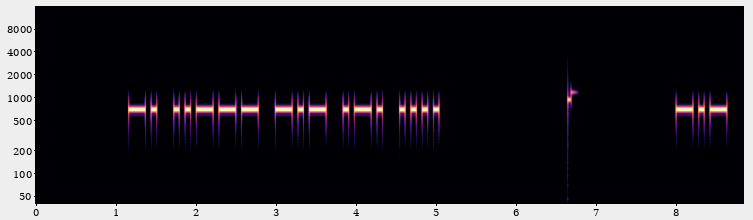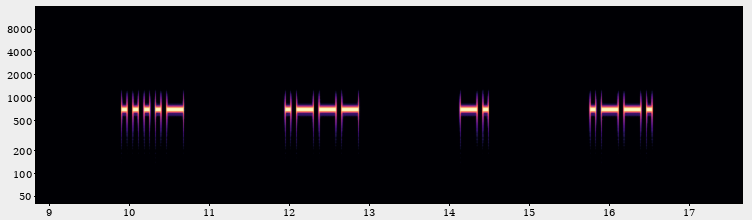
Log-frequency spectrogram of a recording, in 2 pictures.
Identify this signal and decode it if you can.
Morse code, heard as a keyed tone, about 17 wpm, spaced as for 9 wpm, 700 Hz. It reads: N2KRH K4JNP
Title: USA Call Signs - 5 Characters - 6x Character Spacing - 17wpm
